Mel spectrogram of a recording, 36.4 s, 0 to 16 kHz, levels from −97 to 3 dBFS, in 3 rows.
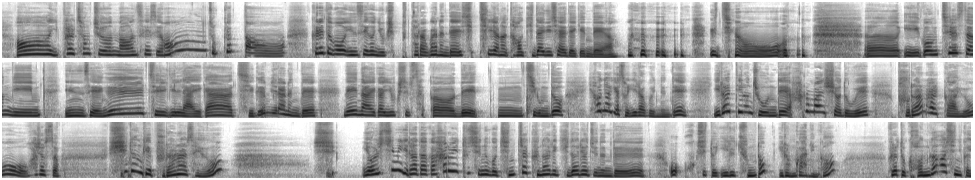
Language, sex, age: Korean, female, 40-59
